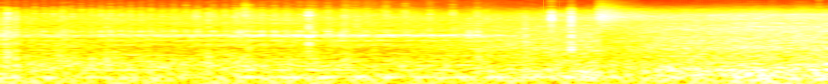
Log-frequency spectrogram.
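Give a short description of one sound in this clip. A bicycle chain whirs as the pedals turn.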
